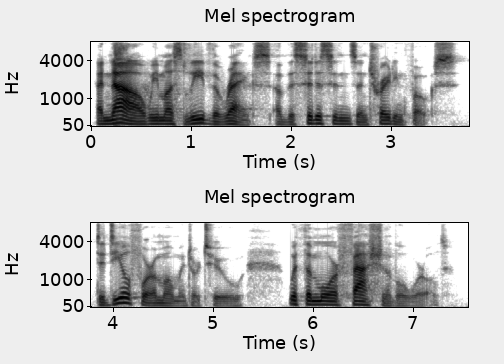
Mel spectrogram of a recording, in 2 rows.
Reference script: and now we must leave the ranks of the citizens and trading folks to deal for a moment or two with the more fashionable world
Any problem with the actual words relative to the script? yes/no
no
